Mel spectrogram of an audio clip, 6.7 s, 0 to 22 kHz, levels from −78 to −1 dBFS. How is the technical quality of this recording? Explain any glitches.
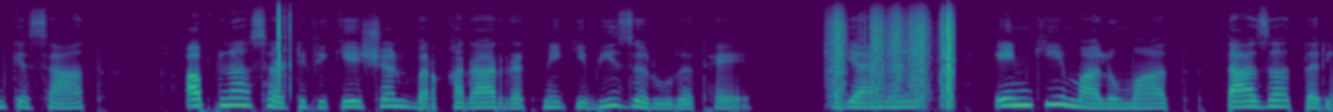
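Two bursts of cable scratch noise cut into this speech clip. The first runs from 1.32 to 1.51 s, between "کے ساتھ اپنا" and "برقرار رکھنے کی بھی", at about the same loudness as the speech. The second runs from 4.13 to 4.79 s, after "کی بھی ضرورت ہے" and before "ان کی", and is a little louder than the speech. Both sound like scratchy rustling, most likely from a worn cable or connector being moved, with its contact resistance fluctuating rapidly. On a spectrogram they appear as ragged broadband smears. On the waveform they appear as dense, irregular spiky patches.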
